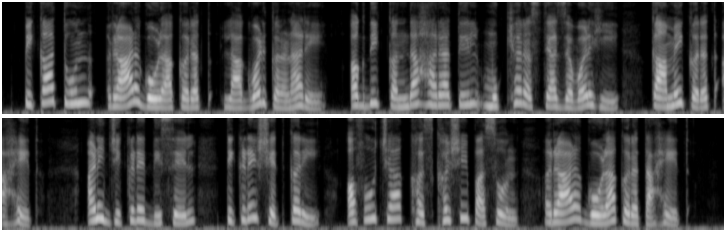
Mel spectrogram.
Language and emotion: Marathi, neutral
